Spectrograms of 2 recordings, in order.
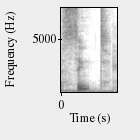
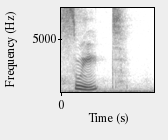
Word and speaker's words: suit: as the noun a suit the meaning and how we use it are different but the spelling and pronunciation are the same not sweet suit let's look at the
